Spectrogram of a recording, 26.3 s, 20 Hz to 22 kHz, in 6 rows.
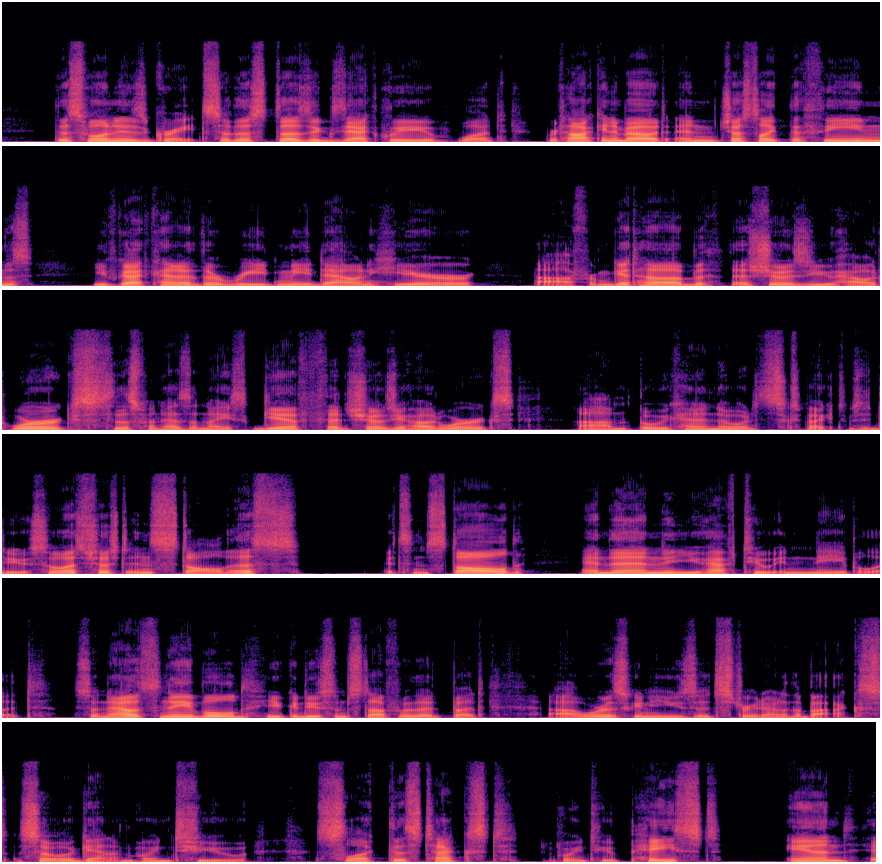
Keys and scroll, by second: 24.6 super+v.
